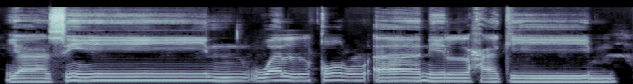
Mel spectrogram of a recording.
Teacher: karena ini huruf muqatah pengecualian nunnya dibaca jelas Bukan dibaca idgham bighhunah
